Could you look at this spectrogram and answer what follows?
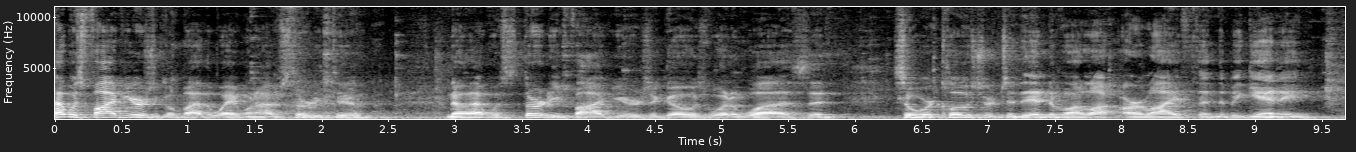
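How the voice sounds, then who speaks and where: A man with a medium-pitched voice talks at a fairly quick pace with ordinary pitch variation, heard through noticeable background noise and audible room echo. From Ohio, US Midwest. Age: 60s. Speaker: banquet keynote speaker. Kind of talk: speech to banquet audience. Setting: banquet hall with audience. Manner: halting, repetitive.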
